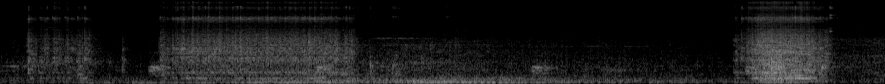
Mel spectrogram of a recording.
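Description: Sewing machine stitching patchwork fabric, several bursts of rapid mechanical whirring and clatter, a long middle run and a louder final spurt, separated by brief quiet gaps.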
